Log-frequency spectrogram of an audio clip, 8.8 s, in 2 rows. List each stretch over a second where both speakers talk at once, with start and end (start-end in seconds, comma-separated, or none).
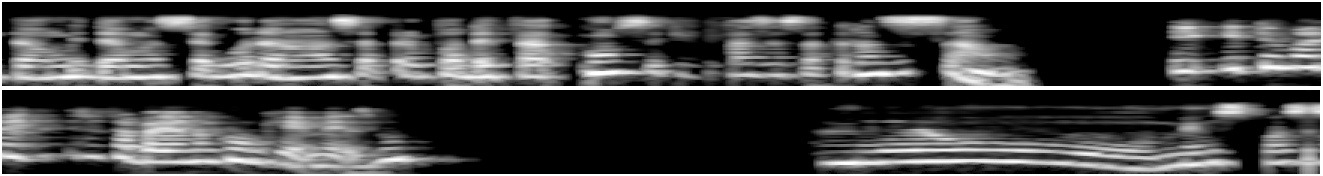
none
